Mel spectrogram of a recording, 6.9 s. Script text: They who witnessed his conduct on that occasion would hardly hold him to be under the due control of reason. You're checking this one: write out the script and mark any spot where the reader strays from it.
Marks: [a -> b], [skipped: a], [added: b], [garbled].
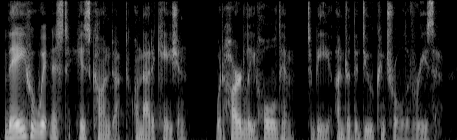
They who witnessed his conduct on that occasion would hardly hold him to be under the due control of reason.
